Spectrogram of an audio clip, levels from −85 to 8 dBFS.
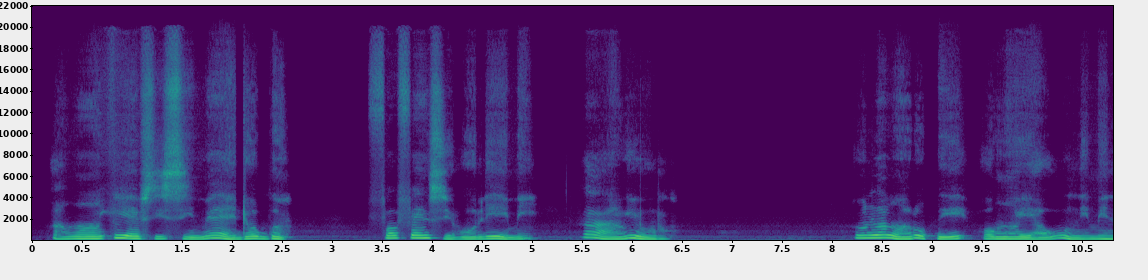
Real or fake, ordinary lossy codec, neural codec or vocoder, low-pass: fake; none; autoencoder, 48 kHz, 32 numbers a frame, DAC-VAE, trained on Japanese speech; none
